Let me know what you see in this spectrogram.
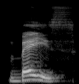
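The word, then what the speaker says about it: base: শেষে পাচ্ছি ই, তাই এখানে বি এ এর উচ্চারণ করতে হবে বেই, আর এস ই স, বেইস, মানে ভিত্তি বা ঘাঁটি।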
